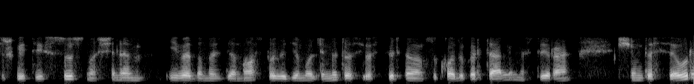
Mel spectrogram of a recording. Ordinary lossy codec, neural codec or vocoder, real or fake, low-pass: Opus, 24 kbps; none; real; 3.6 kHz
